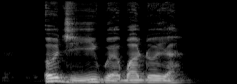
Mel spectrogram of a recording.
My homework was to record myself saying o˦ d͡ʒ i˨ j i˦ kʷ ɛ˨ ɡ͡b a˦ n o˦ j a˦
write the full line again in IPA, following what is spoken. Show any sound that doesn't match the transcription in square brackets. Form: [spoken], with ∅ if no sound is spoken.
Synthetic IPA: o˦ d͡ʒ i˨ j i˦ [ɡʷ] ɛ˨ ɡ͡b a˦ [d] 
